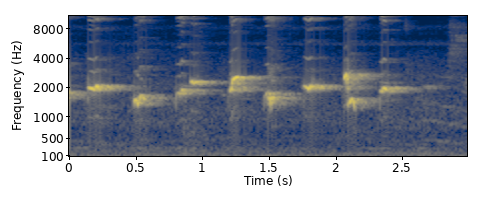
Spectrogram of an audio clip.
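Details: Sooty-headed bulbul (trucuk) singing energetically: a run of short, clear whistled notes alternating between lower and higher pitches, delivered roughly every quarter second with bubbly, slightly slurred phrasing.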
